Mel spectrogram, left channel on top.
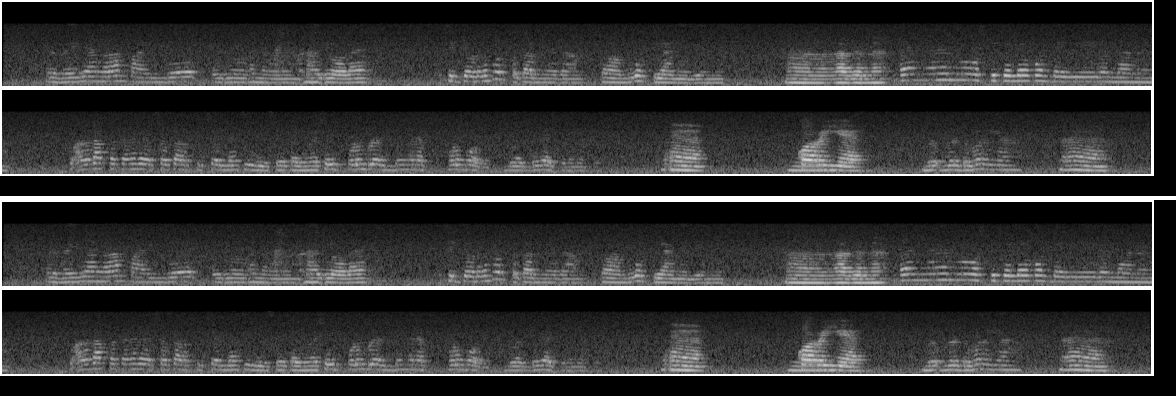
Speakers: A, on the left (about 55°); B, on the right (about 70°).
A: എലകി ഞങ്ങളൊ അമ്മായിന്റെഒരു എന്താണ് മരോളെ സിറ്റോട്ടന്ന് പുറത്ത്ക്ക് ഇറങ്ങിയതാ പാമ്പ് കൊത്തി അണലി ന്നെ
B: ആഹ് അതന്നെ
A: അങ്ങനെ നമ്മള് ഹോസ്പിറ്റലിക്കൊ കൊണ്ടോയി എന്താണ് അതൊണ്ട് അപ്പ തെ വെഷം ഒക്കെറക്കിച്ച് എല്ലാം ചികിത്സെ കഴിഞു പക്ഷെ ഇപ്പോഴും ബ്ലഡ് ഇങ്ങനെ എപ്പഴും കുറയും ബ്ലഡ് കറ്റണം എന്നിട്ട്.
B: ഏ
A: ഉം
B: കൊറയെ
A: ബ്ലഡ് കുറയ
B: ആഹ്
